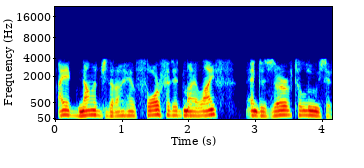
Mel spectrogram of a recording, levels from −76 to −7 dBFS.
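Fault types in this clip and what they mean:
AMR narrowband mobile codec: the speech has passed through the 2G/3G narrowband speech coder, which models the vocal tract frame by frame. Nothing above about 3.8 kHz survives, and plainly audible buzzy, synthetic colouring fits a low mode around 7.4 kbps.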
